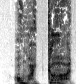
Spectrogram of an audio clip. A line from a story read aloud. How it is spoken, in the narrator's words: he cried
